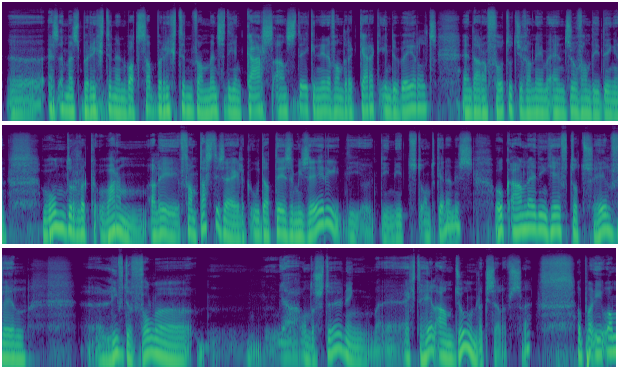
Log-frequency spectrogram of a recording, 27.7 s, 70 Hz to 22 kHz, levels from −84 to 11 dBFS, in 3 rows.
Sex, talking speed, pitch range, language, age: male, 130 wpm, 105-130 Hz, Dutch, 50-69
